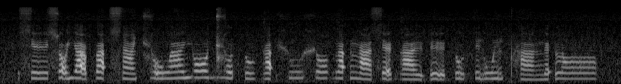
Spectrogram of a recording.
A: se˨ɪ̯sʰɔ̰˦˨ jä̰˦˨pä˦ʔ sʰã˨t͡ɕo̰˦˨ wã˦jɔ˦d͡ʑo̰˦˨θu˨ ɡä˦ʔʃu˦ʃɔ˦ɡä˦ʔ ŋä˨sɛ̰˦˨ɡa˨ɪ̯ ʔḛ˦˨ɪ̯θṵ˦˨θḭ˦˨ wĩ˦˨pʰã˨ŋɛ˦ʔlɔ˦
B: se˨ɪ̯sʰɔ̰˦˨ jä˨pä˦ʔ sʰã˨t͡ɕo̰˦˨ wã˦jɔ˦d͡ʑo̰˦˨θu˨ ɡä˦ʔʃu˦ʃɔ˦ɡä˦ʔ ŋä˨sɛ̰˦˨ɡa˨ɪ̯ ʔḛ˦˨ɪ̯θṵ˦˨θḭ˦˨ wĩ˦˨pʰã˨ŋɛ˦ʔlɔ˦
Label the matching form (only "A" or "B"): A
